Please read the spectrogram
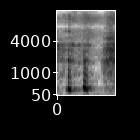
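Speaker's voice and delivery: giggle. Real, not acted. Laugh after pity.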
